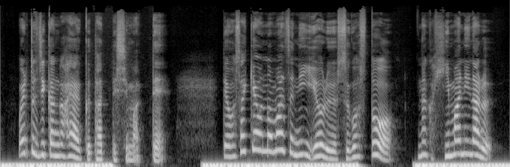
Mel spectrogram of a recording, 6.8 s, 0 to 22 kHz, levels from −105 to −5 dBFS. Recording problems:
low rumble; faint; until 1.5 s, from 2.5 to 5 s and from 5.5 s on; 25 dB below the speech

